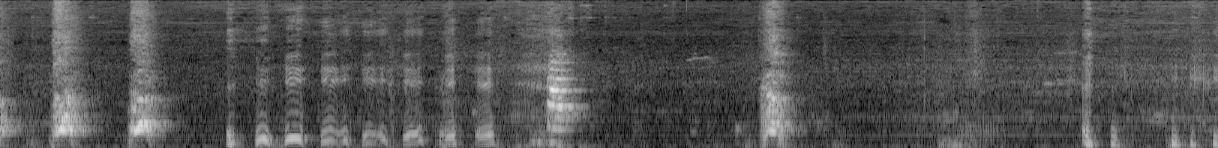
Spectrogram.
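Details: Frightened female terrier barking at a robot vacuum; two sharp barks open, then a woman talks over it, followed by another loud bark, one more bark near the middle, and further talking with faint household noise.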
